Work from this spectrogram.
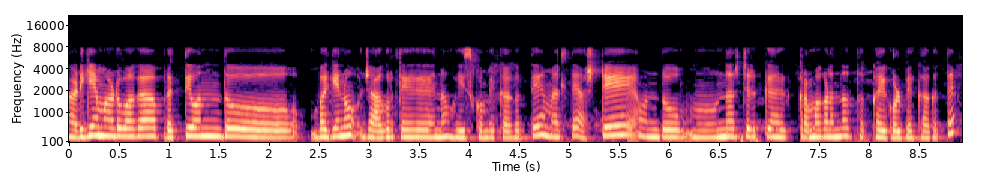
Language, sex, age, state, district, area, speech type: Kannada, female, 45-60, Karnataka, Chikkamagaluru, rural, spontaneous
